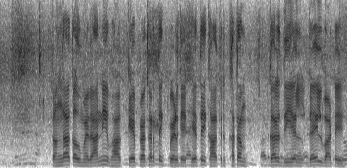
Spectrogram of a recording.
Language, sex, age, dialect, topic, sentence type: Bhojpuri, male, 18-24, Northern, agriculture, statement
